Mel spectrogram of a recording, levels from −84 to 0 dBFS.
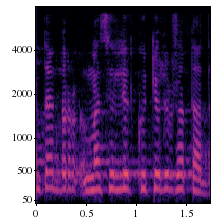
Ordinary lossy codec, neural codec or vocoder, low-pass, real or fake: none; codec, 44.1 kHz, 7.8 kbps, DAC; 7.2 kHz; fake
